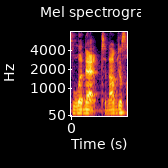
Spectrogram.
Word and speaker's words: Lynette: to be is pronounced Lynette and I'm just like oh pronouncing it English style rather than French style big news everyone the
